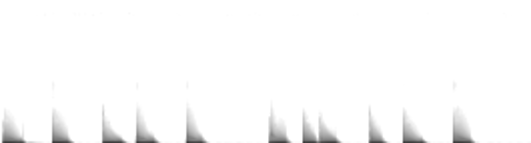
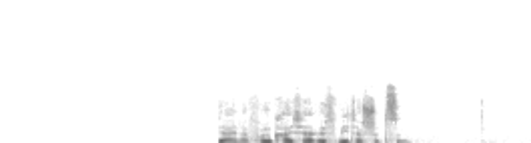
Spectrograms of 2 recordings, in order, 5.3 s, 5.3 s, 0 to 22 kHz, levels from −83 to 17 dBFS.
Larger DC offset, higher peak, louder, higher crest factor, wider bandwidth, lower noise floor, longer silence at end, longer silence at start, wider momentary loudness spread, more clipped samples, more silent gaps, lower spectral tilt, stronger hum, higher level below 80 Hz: neither; first, -4 dBFS vs -20 dBFS; first, -17 LUFS vs -37 LUFS; second, 12 dB vs 22 dB; second, 1.9 kHz vs 9.4 kHz; about the same, -78 dBFS vs -80 dBFS; second, 0.6 s vs 1.25 s; second, 0.05 s vs 2.2 s; second, 5 LU vs 10 LU; neither; neither; first, -13 dB/octave vs -4.5 dB/octave; neither; first, -14 dBFS vs -82 dBFS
